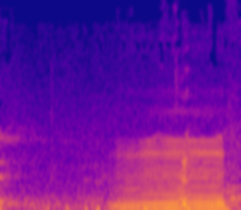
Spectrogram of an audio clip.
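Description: A man's voice holding one steady, level note for about a second, starting about a second in.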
